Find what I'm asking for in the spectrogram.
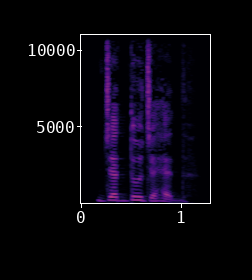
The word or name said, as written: जद्दोजहद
